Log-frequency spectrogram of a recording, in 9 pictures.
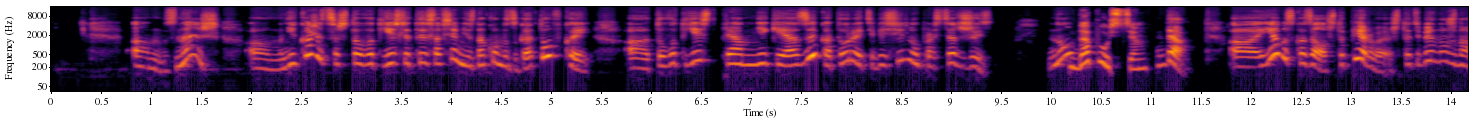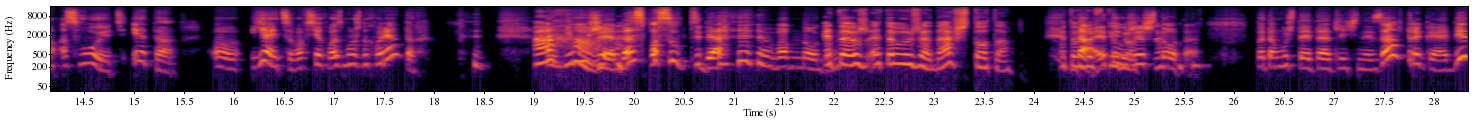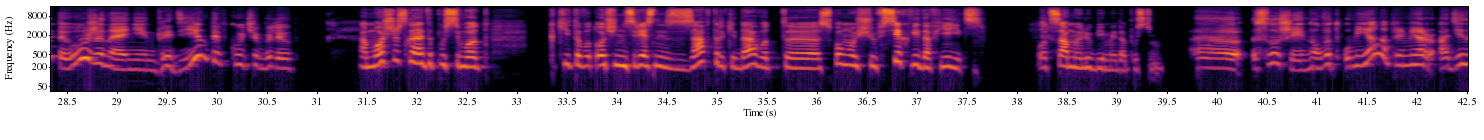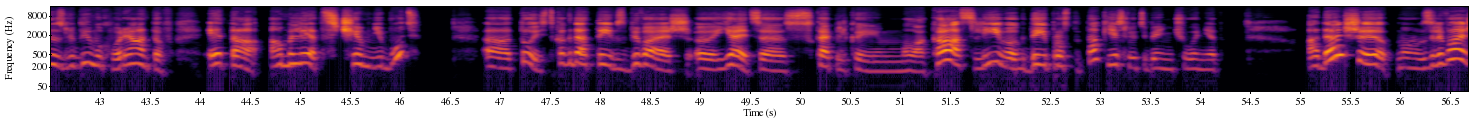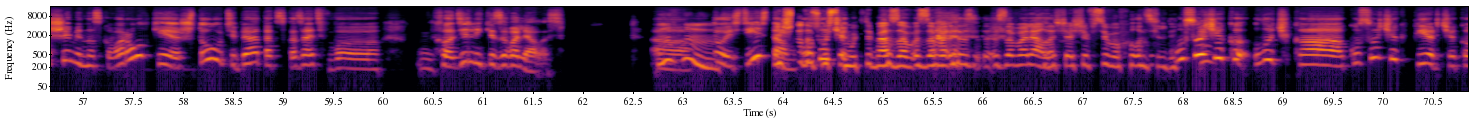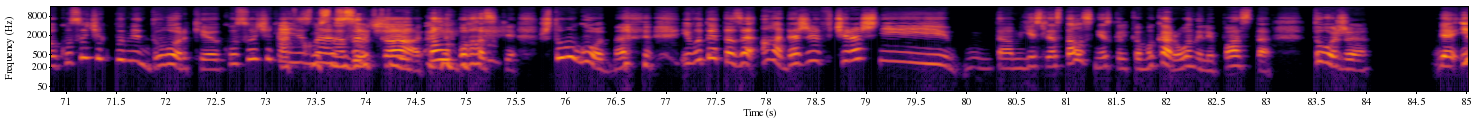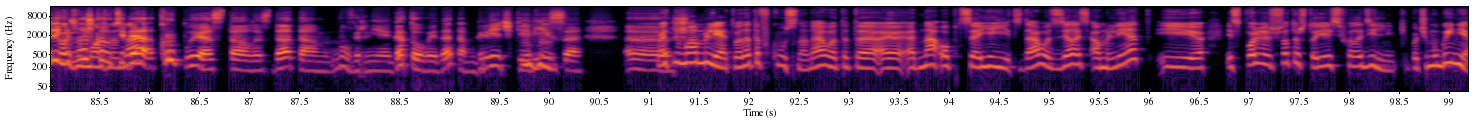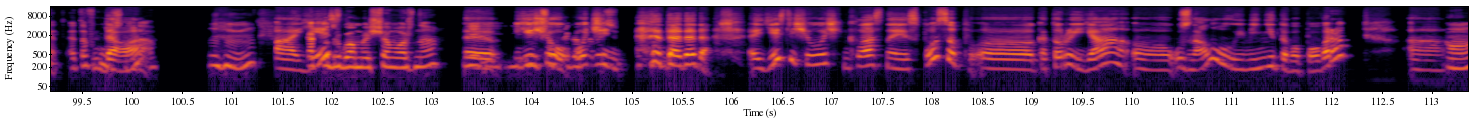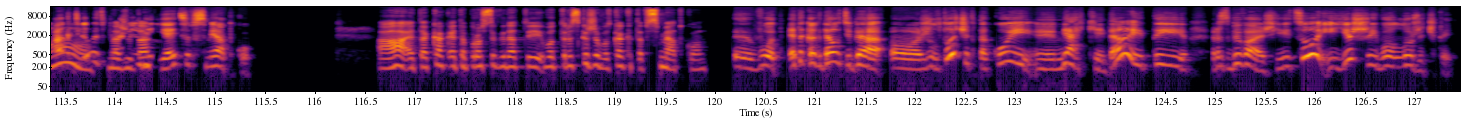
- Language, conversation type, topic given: Russian, podcast, Какие базовые кулинарные техники должен знать каждый?
- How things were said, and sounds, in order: chuckle; laugh; chuckle; laughing while speaking: "в холодильнике?"; laugh; chuckle; chuckle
